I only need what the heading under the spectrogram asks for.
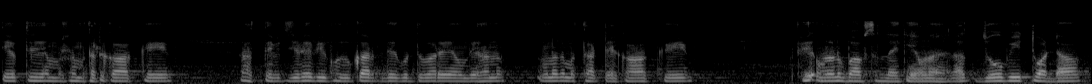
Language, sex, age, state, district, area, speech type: Punjabi, male, 30-45, Punjab, Fatehgarh Sahib, rural, spontaneous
